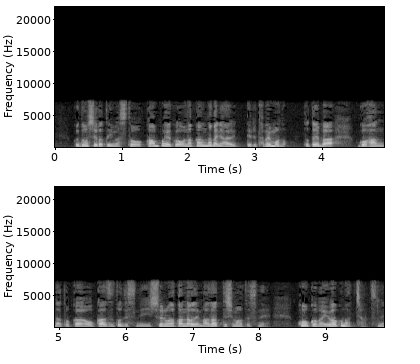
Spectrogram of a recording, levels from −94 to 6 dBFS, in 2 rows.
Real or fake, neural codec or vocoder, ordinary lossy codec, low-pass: real; none; none; 7.2 kHz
